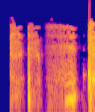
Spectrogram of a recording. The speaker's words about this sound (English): I still got a bloody cough from there.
